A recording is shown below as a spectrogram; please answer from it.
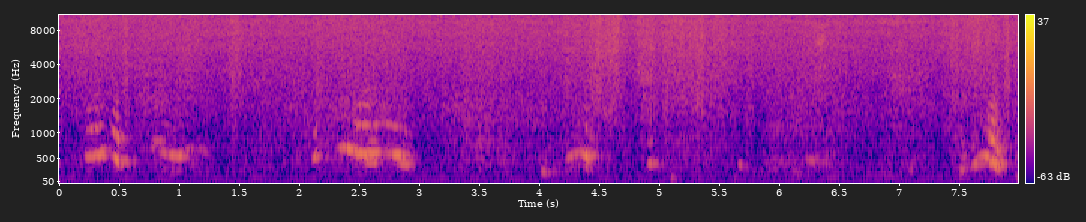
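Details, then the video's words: Husky named Kiba indoors, amused, curious and confused after hearing a squeaky glass cleaner on a bathroom mirror; soft, wavering whines and grumbly vocal bursts come in short clusters with quiet gaps between. "Husky Kiba confused by squeaky glass cleaner"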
